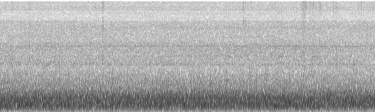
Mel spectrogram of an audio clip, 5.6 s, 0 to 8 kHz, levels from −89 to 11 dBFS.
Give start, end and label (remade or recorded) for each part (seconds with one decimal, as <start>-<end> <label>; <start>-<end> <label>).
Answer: 0.0-4.2 recorded; 4.2-5.0 remade; 5.0-5.6 recorded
